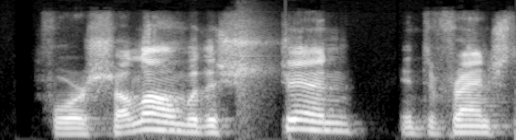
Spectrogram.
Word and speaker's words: Chalom: One is my name is pronounced Shalom, like Chicago. It's actually meaning not Chalom, like a dream? No, it's actually the French spelling.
